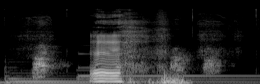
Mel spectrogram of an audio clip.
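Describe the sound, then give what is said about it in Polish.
Small dogs barking in a few short bursts of sharp yips, with a voice speaking over them. “to jest niestety wina małych psów”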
